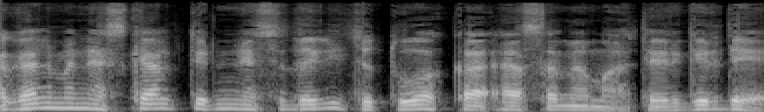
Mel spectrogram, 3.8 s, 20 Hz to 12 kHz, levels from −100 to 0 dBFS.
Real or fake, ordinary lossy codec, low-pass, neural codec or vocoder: fake; AAC, 32 kbps; 10.8 kHz; vocoder, 44.1 kHz, 128 mel bands, Pupu-Vocoder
